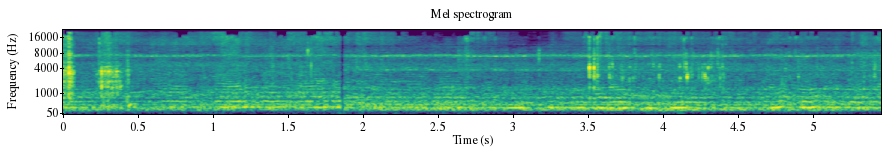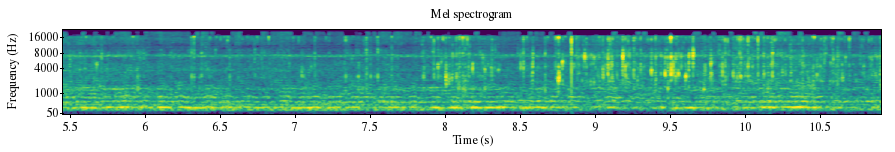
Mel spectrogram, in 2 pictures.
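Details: A wild honey bee colony disturbed during a forest honey harvest hums steadily and low, with scattered crackles, taps and rustling over the drone.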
